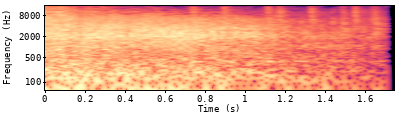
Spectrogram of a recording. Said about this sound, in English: With a massive explosion, Mecha Captain Marvelous falls to pieces!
